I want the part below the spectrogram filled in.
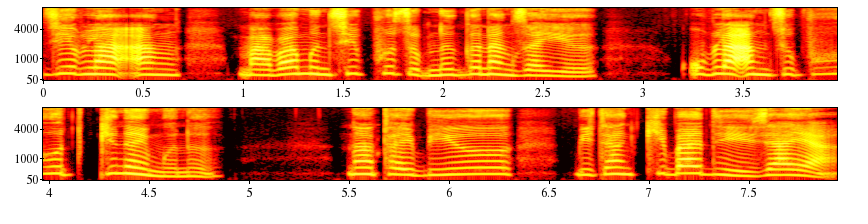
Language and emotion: Bodo, fearful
